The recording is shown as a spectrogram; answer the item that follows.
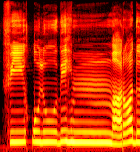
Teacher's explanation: میم ساکن کے بعد دوسری میم آ جائے تو ادغام میں شفوی کا قاعدہ لگے گا، یعنی غنہ کریں گے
